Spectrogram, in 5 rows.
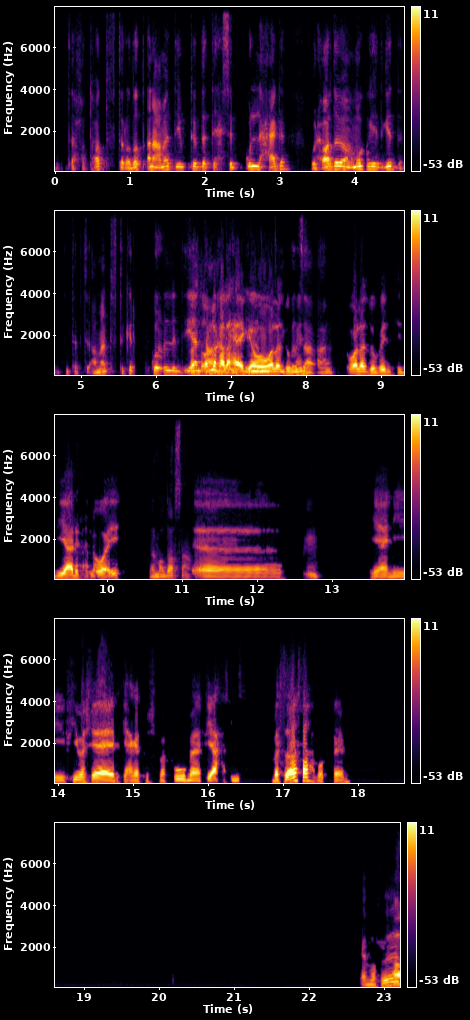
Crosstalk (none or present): present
